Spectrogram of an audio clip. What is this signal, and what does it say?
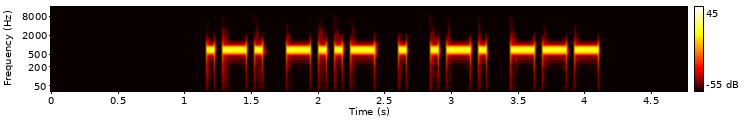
Morse code, heard as a keyed tone, about 21 wpm, 700 Hz. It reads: RXERO
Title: Code Groups - 5 Letters - 20wpm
